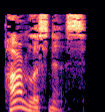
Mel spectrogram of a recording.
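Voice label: "harmlessness", British English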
